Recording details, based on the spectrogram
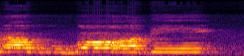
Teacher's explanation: Kata mardati, mimnya dibaca fathah 1 harokat, kemudian ra-nya dibaca sukun, dibaca tebal dan isti'la, tafkhim dan isti'la, dibaca bergetar dan tebal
